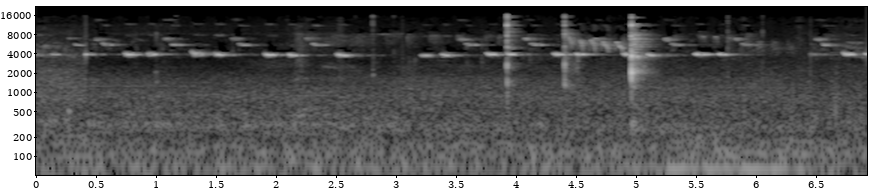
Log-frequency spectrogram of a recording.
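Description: Small birds chirping in quick repeated short notes, a few times a second, with a few sharp clicks about four to five seconds in, the last the loudest.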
